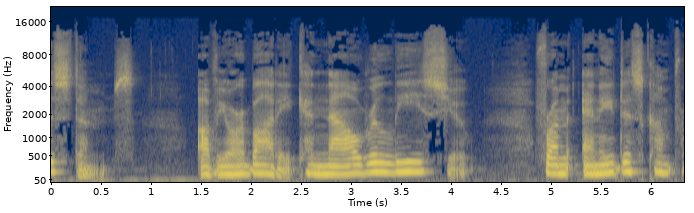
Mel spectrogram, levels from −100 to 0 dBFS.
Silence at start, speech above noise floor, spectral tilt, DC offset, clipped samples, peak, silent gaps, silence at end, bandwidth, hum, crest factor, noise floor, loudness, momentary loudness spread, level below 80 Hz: 0 s; 26 dB; -5.5 dB/octave; under 0.1%; under 0.1%; -2 dBFS; none; 0.05 s; 14.5 kHz; none; 18 dB; -46 dBFS; -20 LUFS; 11 LU; -48 dBFS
